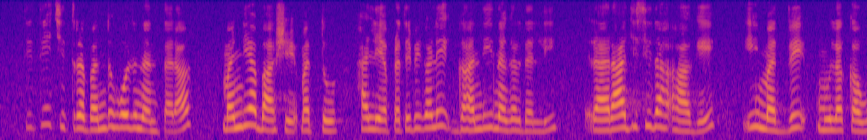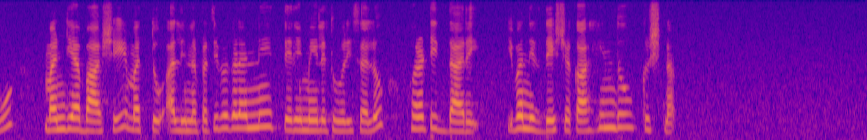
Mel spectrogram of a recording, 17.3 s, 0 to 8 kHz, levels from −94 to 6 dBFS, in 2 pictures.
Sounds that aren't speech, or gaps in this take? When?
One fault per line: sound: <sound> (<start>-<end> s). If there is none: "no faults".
no faults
